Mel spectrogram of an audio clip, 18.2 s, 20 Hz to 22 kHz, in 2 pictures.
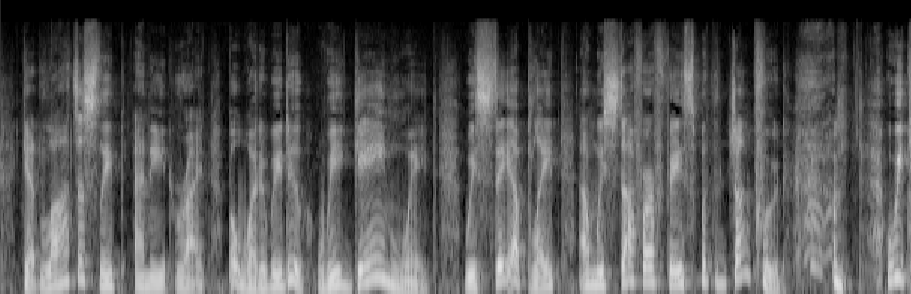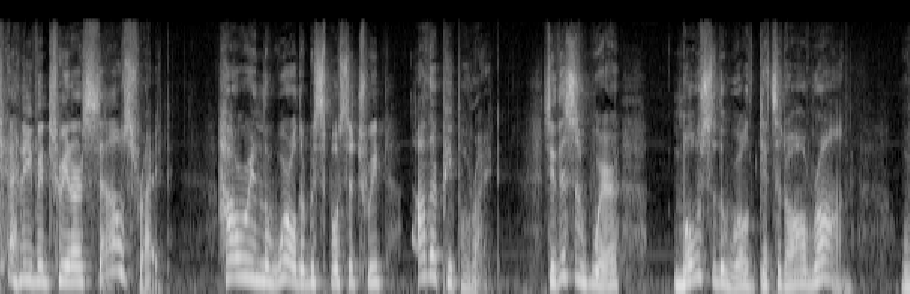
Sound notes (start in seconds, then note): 8.0 laughs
